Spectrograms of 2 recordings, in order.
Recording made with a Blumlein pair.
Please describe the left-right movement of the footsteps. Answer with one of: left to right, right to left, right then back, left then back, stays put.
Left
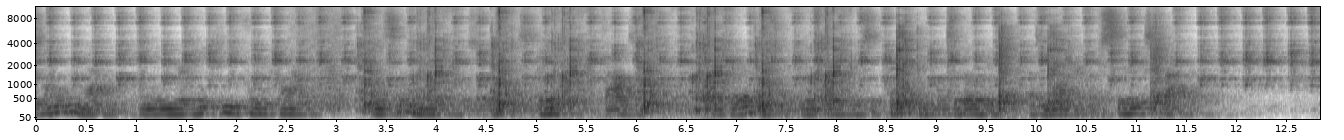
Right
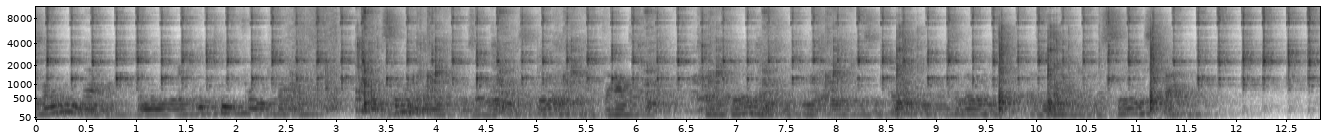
left then back.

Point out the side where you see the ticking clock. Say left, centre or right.
right.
